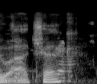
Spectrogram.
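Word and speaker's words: Duhatschek: But anyway, that doesn't deter the good folks like Craig Custins and good old, I always mess up his name, Duhatchek. I didn't say that right, did I? – Do I check? – Yeah.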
